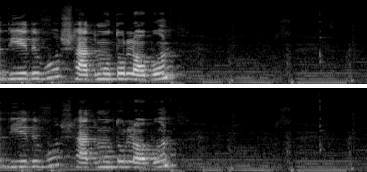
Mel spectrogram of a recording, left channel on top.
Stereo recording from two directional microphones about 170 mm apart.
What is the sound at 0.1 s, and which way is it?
A woman's voice, 65° left (ahead or behind).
